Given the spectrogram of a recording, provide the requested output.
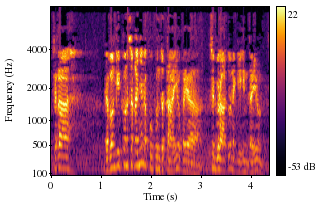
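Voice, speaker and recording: A man's voice: a little high, animated, fast, noisy background, close to an everyday voice. A man acting a concerned, easygoing friend in a radio drama. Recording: dull audio with music behind.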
